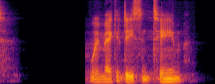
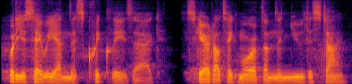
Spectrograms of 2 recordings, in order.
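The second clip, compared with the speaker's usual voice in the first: ordinary talk, nothing marked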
